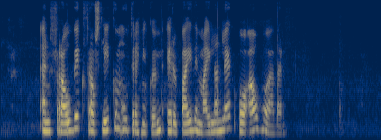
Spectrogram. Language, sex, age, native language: Icelandic, female, 30-39, Icelandic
